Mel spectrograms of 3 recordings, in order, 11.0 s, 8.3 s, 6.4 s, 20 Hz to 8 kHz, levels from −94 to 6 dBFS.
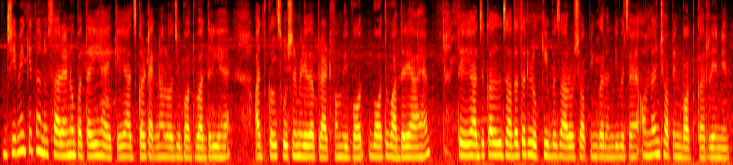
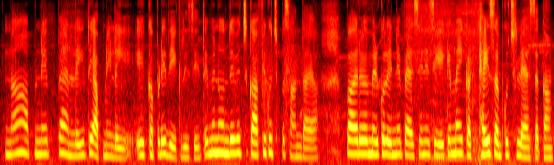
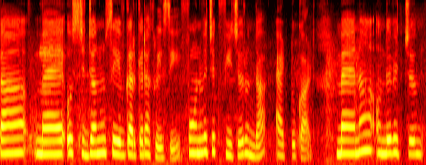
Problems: constant background noise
